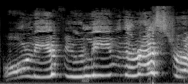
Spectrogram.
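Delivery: high, shouted put-on Chinese accent; loud, piercingly high Chinese-accent caricature; mock Chinese accent impression. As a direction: yell it in a hammed-up Chinese accent. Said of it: "you're gonna be the Chinese guy".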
